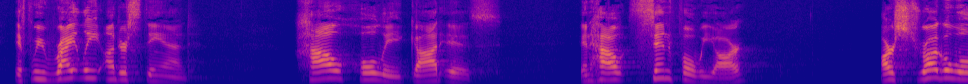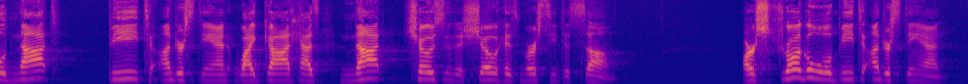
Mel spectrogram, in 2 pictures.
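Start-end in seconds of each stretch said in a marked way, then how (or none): 0.2-15.9 very slow, deliberate, drawn out word by word. Explaining Romans 9 to listeners, say the key sentence very slowly. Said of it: "Let me say this very slowly".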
